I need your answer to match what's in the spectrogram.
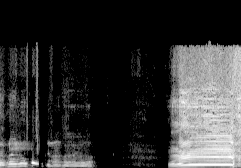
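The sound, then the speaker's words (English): A cow lows in a few drawn-out, wavering calls, then after a short pause lets out one very loud, sustained moo close by. “Holy Jesus, that cow's right next to us.”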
